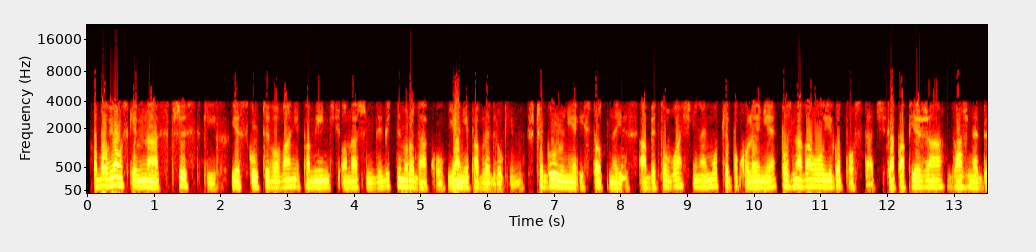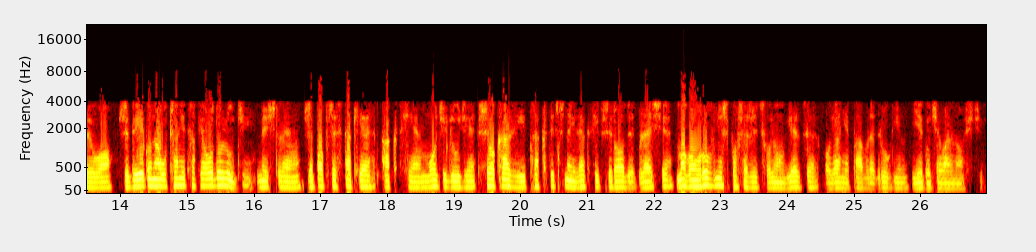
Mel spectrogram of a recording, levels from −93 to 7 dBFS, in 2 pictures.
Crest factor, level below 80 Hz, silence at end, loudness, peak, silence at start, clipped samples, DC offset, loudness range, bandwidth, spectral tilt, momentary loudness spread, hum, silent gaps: 12 dB; -40 dBFS; 0.15 s; -14 LUFS; 0 dBFS; 0.1 s; under 0.1%; under 0.1%; 3 LU; 5.8 kHz; -10 dB/octave; 9 LU; none; none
